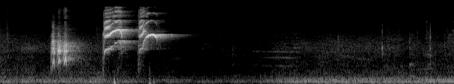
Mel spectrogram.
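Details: Short ngeplong-style burst from a greater green leafbird: a harsh rasping note followed by two loud, bright falling whistles, then quiet background hum.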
